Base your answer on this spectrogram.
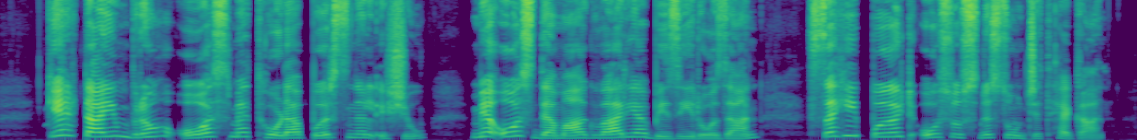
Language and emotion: Kashmiri, neutral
